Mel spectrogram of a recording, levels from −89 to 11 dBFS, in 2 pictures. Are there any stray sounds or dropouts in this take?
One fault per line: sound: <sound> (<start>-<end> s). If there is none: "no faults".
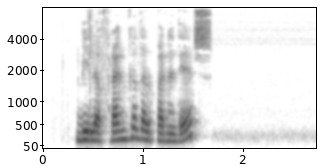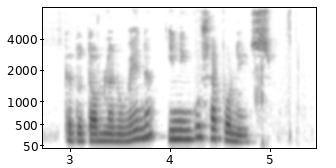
no faults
